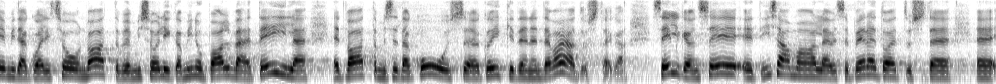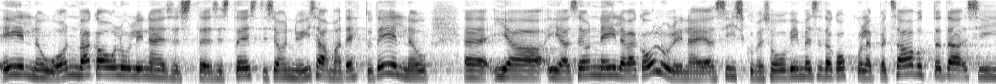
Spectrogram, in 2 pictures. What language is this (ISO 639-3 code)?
est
